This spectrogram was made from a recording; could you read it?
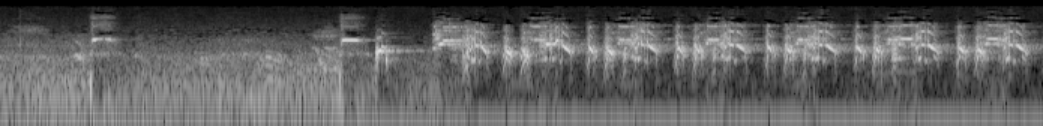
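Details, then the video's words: Calling grey francolin: two sharp notes over background hiss, then a loud, rapid chain of shrill, rattling phrases repeated in quick succession until the end. "Grey francolin teetar calling"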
